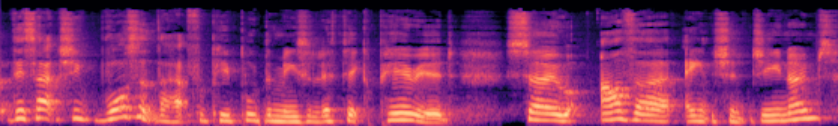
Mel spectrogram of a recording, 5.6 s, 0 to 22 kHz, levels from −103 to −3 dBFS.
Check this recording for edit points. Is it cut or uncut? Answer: cut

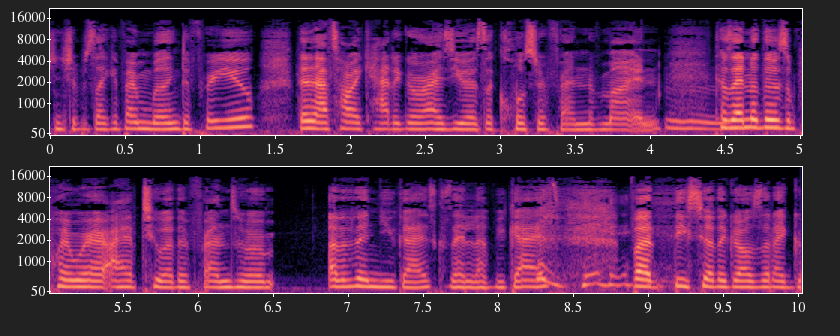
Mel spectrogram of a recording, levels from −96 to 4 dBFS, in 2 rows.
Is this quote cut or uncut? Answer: cut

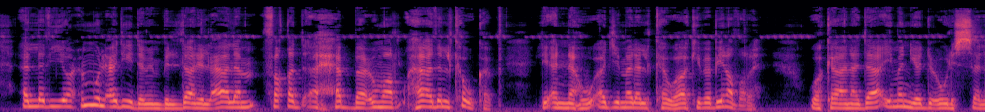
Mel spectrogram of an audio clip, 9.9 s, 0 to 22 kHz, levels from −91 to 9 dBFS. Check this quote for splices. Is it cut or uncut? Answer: uncut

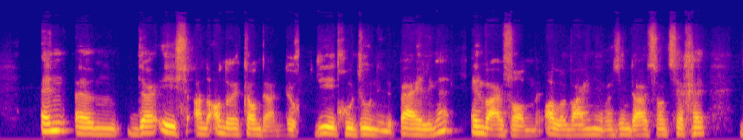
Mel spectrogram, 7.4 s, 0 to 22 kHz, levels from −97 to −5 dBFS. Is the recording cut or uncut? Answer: cut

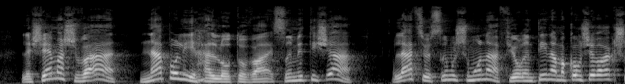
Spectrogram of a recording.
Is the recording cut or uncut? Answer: uncut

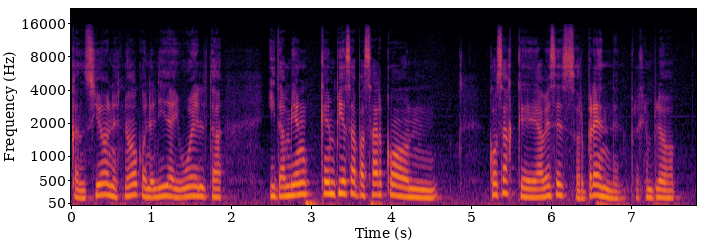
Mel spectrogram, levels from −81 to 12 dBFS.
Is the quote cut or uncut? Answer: uncut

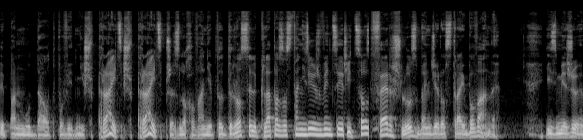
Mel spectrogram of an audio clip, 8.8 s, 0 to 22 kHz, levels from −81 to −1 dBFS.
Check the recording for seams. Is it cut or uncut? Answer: cut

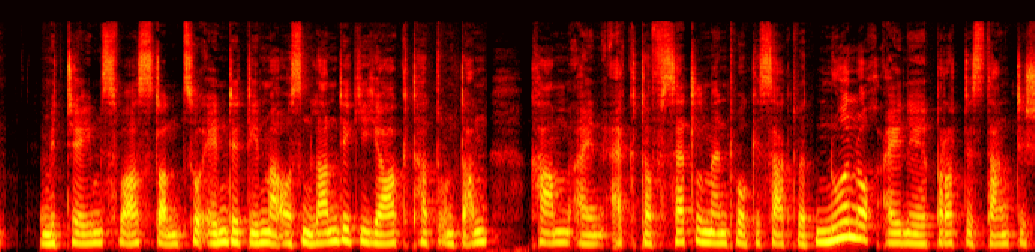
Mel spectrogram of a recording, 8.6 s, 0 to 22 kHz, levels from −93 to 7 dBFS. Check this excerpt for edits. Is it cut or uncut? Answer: uncut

